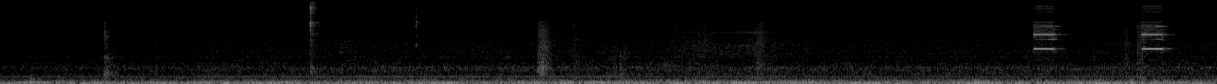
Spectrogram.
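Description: A heat press timer sounding its alert, two short electronic beep bursts near the end over a low steady background hum, with a few faint clicks earlier.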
